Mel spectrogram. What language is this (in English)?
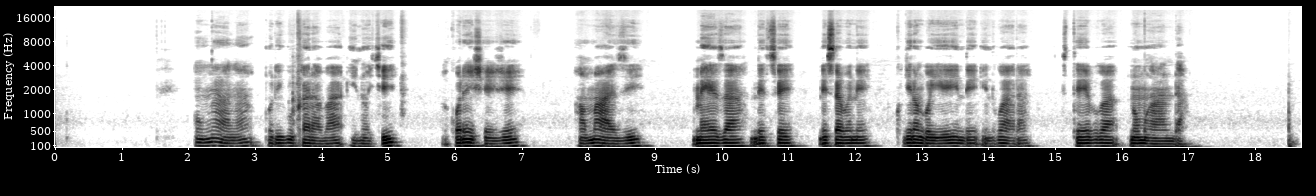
Kinyarwanda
